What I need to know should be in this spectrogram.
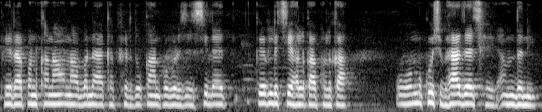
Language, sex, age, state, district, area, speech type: Maithili, female, 45-60, Bihar, Madhepura, rural, spontaneous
